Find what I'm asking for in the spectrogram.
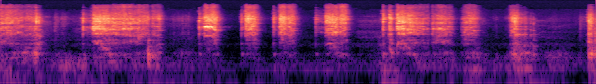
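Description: A file rasps burrs off the outer grooves of a chainsaw bar in repeated close strokes, about a dozen short scraping passes in an uneven rhythm with brief gaps between them.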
